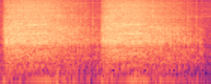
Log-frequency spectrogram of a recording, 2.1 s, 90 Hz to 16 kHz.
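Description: Hukan 1050 W three-function rotary hammer drill, unloaded, set to hammer mode, run in two short trigger bursts. Each burst starts abruptly and fades as the motor winds down.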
